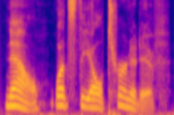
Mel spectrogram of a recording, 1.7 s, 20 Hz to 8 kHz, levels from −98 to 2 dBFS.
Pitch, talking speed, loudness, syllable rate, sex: 165 Hz, 140 wpm, -18 LUFS, 4.9 syllables/s, female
